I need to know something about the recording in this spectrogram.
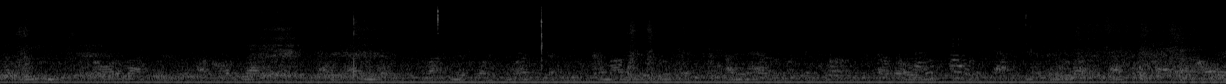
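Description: A woman speaks calmly close to the microphone.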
